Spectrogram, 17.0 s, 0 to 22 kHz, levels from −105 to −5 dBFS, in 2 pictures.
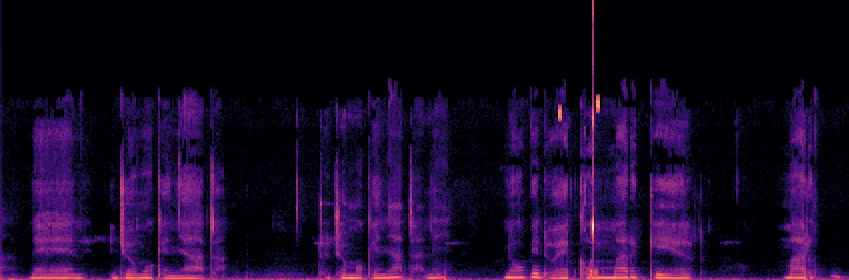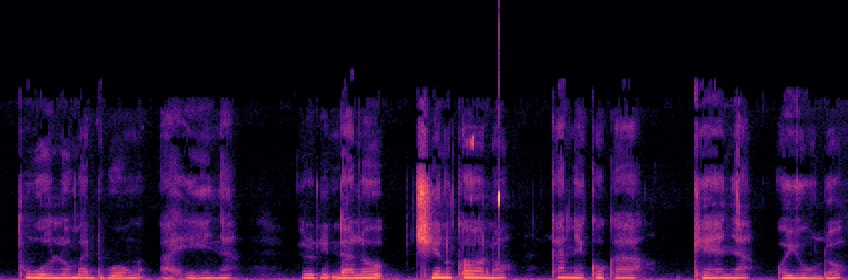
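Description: At 5.53 to 5.98 s and again at 13.07 to 13.47 s the speech gets DAB burbling: weak reception lets bit errors, under one percent, through into the MP2 data, so sub-bands jump about frame by frame and you get squelchy, bubbling chirps.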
